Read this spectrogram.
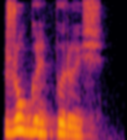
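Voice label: "жугыльпырысь", Komi, female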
